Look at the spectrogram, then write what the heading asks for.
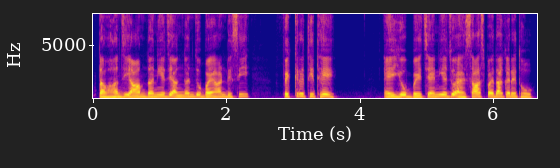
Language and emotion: Sindhi, fearful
